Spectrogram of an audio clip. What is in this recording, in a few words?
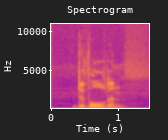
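"De Wolden", Dutch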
